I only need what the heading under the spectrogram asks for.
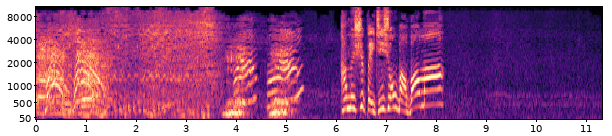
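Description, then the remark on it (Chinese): After a short spoken question, loud walrus calls in the Arctic sea follow in bursts: two low, groaning bellows, then a quick run of higher, wavering barks and grunts before the sound drops to quiet. “No，他们是海象。”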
